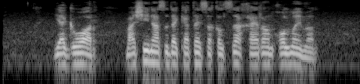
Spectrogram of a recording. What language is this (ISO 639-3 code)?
uzb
